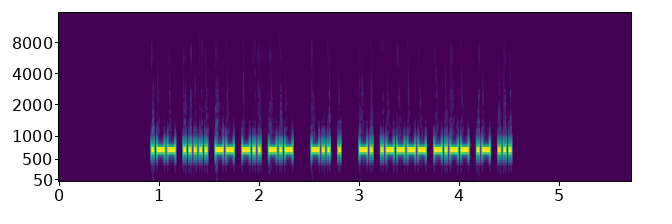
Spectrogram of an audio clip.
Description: Morse code, heard as a keyed tone, about 46 wpm, 700 Hz. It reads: W5MDK DE N1YAS
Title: USA Callsign DE Callsign - 5 Characters - 45wpm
